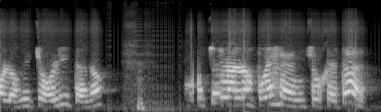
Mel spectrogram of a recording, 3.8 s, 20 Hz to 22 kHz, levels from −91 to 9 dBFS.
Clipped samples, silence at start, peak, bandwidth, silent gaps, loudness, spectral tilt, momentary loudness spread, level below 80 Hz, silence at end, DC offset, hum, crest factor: under 0.1%; 0 s; 0 dBFS; 14 kHz; none; -12 LUFS; -2.5 dB/octave; 9 LU; -66 dBFS; 0.15 s; under 0.1%; none; 14 dB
